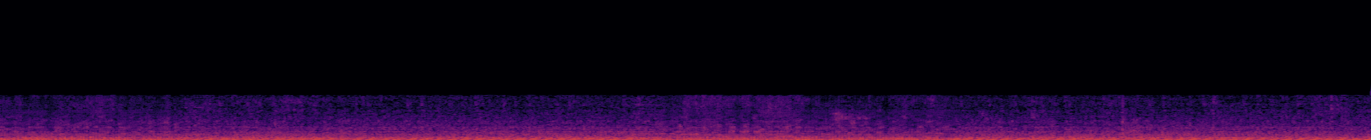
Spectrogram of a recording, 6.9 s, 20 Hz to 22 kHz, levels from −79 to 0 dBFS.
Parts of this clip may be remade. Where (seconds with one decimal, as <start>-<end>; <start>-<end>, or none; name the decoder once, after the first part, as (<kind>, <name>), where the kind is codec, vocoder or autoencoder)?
0.0-0.9 (vocoder, HiFi-GAN); 3.3-4.8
